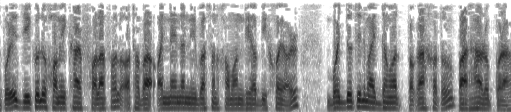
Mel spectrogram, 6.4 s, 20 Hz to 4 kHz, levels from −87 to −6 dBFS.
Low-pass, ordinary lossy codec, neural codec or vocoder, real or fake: 3.6 kHz; none; none; real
